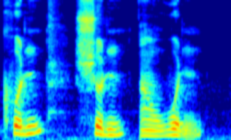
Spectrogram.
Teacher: the words couldn't shouldn't and wouldn't loses its T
